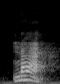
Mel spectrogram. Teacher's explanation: N-A, fourth tone descending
